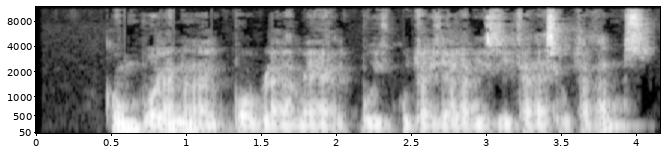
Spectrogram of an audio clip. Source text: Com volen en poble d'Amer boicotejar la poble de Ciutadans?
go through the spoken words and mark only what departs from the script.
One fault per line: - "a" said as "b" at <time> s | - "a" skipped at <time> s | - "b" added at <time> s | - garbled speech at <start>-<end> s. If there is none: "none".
- "el" added at 1.1 s
- "poble" said as "visita" at 3.0 s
